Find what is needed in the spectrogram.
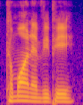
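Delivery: ordinary talk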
